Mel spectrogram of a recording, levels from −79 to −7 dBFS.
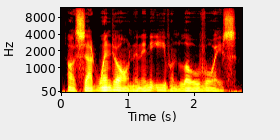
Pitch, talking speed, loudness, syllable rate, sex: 85 Hz, 175 wpm, -18 LUFS, 4.4 syllables/s, male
